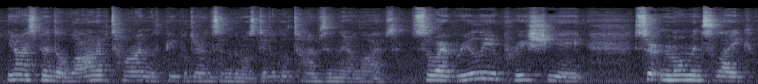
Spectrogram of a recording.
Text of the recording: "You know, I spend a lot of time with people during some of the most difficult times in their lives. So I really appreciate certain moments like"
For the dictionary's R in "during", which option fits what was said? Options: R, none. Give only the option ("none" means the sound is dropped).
R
